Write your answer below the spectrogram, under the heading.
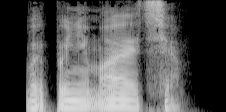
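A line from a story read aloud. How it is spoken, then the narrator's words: Muffled male voice. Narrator (Russian): сказал мужчина приглушенным голосом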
